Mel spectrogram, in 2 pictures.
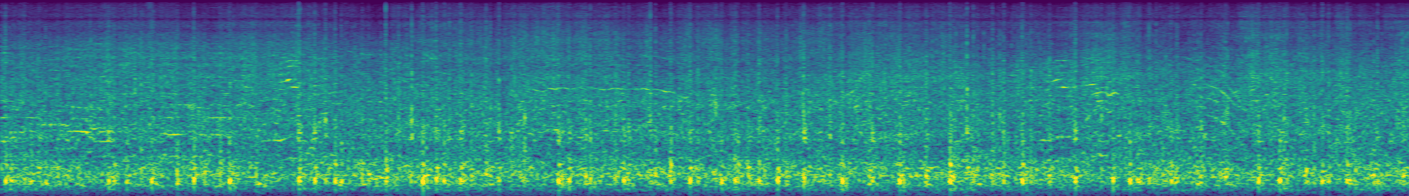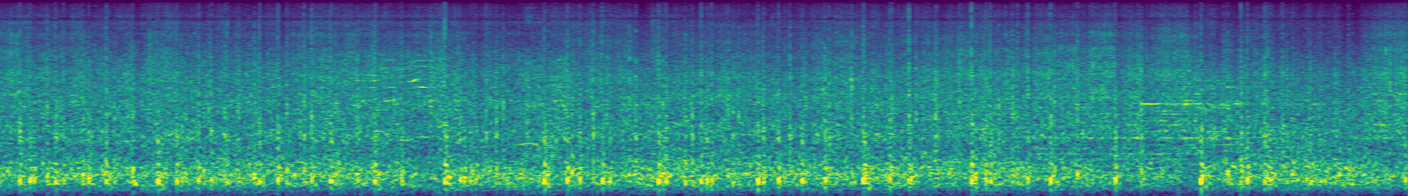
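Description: Fireworks display: fountains spraying sparks from the ground and shells bursting overhead, a dense, steady crackle of many small pops that goes on without a break.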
